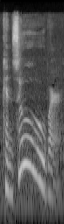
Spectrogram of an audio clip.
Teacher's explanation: Notice that the first syllable is very weak. Not con, but can. See, my mouth is very relaxed.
